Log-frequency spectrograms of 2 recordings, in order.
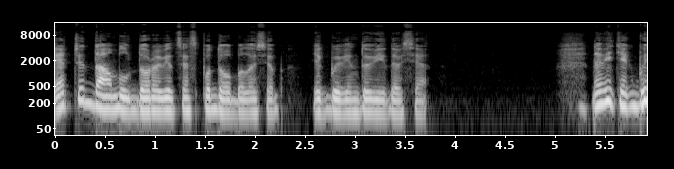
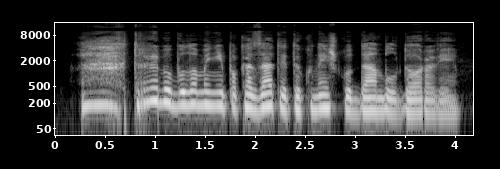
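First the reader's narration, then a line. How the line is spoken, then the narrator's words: Sighing. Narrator (Ukrainian): зітхнув Гаррі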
